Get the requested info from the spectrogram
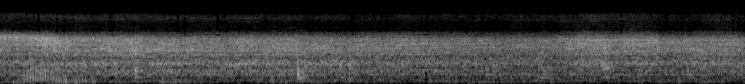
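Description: Onion, tomato, spice and mint masala sizzling steadily in a pot as it is stirred.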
